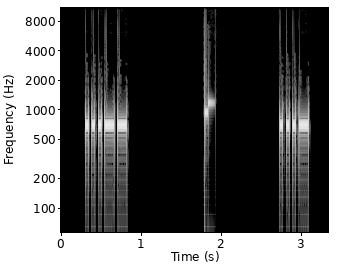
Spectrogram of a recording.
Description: Morse code, heard as a keyed tone, about 29 wpm, 700 Hz. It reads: 3 V
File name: Single-Letter-Number-30wpm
